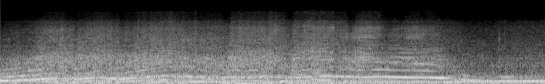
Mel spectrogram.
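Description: Supercharged LS3 V8 of a Corvette C6, heard from inside the cabin, accelerating hard through second gear. The engine pitch climbs for about four seconds, with a brief dip about a second in, then falls back to a steady low note as the throttle is lifted near the end.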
